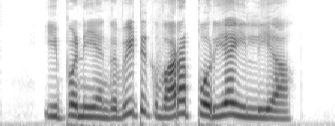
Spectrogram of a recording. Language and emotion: Tamil, angry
